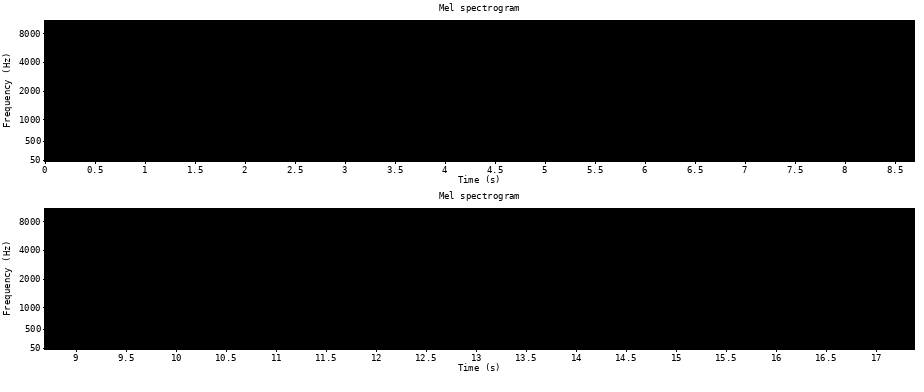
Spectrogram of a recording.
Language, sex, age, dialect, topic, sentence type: Chhattisgarhi, female, 18-24, Northern/Bhandar, banking, statement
